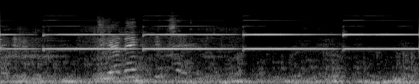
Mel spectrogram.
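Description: A car's electronic warning buzzer sounding a steady high-pitched tone, broken by a short gap about once a second, over low engine and road rumble inside the cabin.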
